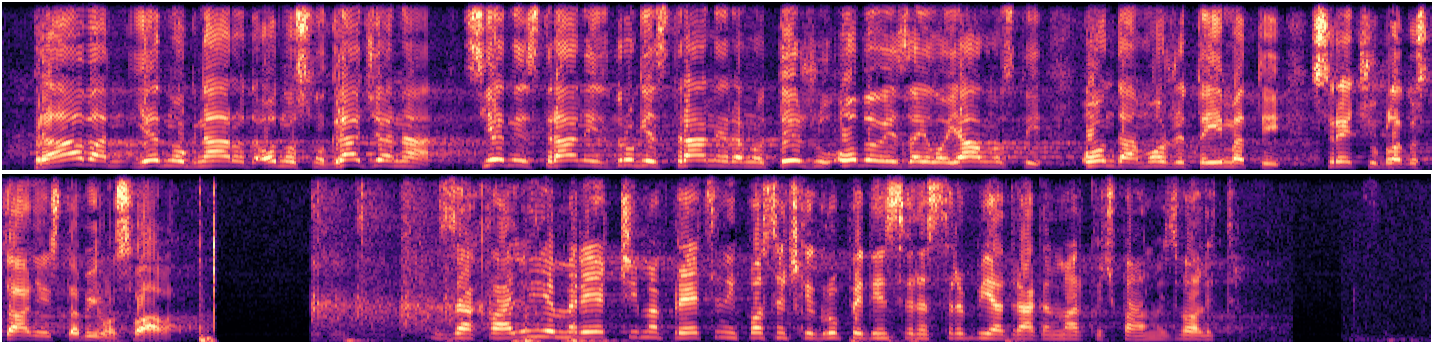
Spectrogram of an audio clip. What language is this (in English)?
Serbian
